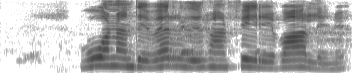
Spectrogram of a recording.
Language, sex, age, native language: Icelandic, female, 8, Icelandic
